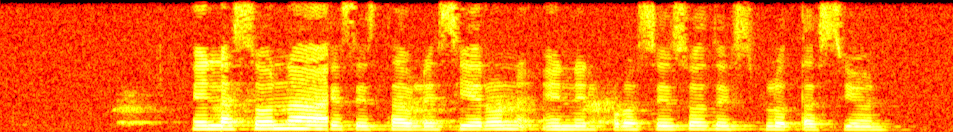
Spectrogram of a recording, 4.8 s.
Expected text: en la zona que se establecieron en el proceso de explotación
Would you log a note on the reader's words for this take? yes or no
no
